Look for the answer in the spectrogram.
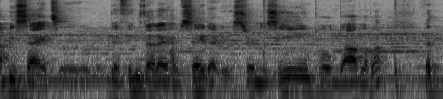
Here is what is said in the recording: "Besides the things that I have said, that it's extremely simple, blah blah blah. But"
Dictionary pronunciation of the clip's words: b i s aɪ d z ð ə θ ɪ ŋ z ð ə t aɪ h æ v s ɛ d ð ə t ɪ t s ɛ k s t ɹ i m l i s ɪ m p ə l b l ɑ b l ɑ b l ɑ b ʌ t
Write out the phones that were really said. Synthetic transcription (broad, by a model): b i s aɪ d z ð ə θ ɪ ŋ z ð ə t aɪ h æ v s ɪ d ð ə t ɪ s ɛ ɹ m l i s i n p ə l b l ɑ b l ɑ b l ɑ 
